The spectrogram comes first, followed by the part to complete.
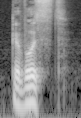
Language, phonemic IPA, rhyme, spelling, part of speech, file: German, /ɡəˈvʊst/, -ʊst, gewusst, verb, De-gewusst.oga
- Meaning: past participle of wissen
